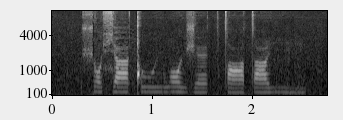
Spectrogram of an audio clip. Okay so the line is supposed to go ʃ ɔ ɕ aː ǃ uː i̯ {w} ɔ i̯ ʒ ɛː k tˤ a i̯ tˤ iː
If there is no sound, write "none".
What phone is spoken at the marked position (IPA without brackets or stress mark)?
w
